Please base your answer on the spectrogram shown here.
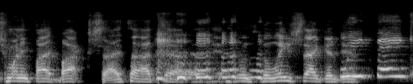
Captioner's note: laughs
